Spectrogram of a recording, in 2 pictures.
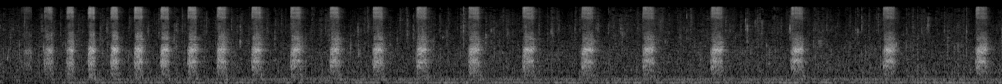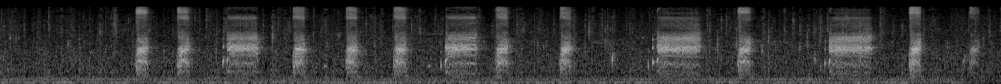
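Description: Squirrel calling: a long series of short, sharp chirps, quick at first, about three a second, then slowing to about one a second. In the second half a few longer, raspier calls are mixed in.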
